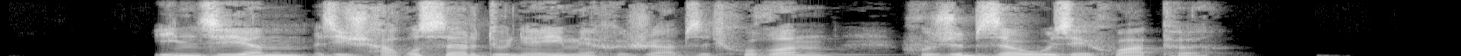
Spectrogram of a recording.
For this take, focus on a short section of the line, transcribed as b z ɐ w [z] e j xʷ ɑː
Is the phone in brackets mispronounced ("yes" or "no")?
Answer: no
